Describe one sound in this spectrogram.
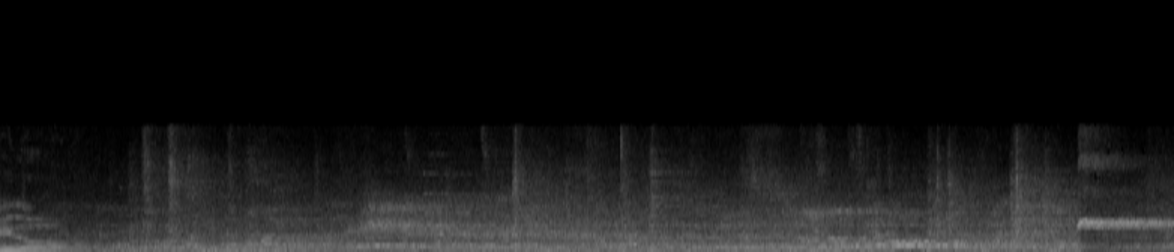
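Hockey sticks clack against a ball and each other on a hard floor.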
